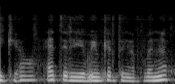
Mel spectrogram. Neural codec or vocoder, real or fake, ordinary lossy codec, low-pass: codec, 16 kHz in and 24 kHz out, 0.9 kbps, LongCat-Audio-Codec, fine tuned four codebook decoder; fake; Opus, 32 kbps; 10.8 kHz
